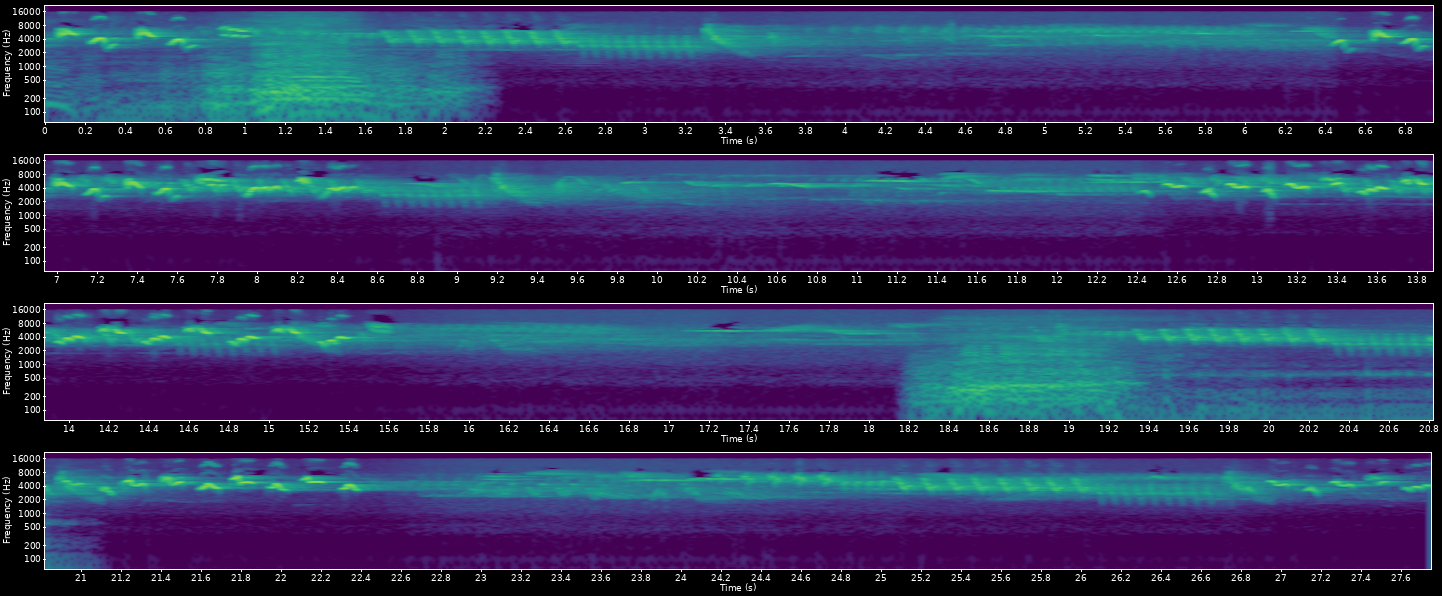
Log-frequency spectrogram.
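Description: Woodland songbirds singing, song after song of rapid, high chirping trills. A short rushing noise comes in the first two seconds, and a longer, louder one of about three seconds comes about two-thirds of the way through.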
